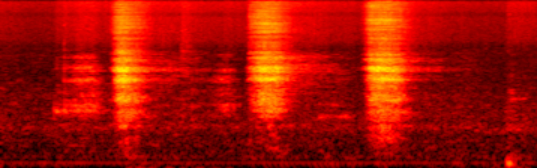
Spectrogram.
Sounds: Sniff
